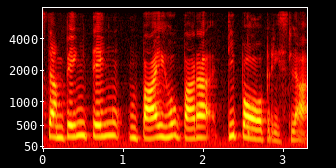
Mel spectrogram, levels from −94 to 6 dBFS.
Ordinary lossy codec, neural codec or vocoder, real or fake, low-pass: none; none; real; 7.2 kHz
